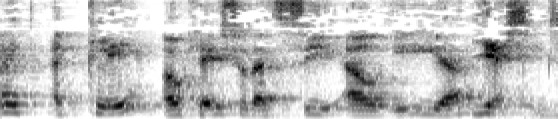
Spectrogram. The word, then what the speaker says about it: clef: It's either with an F or no F, and there's no F because it's not clef, it's clé.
